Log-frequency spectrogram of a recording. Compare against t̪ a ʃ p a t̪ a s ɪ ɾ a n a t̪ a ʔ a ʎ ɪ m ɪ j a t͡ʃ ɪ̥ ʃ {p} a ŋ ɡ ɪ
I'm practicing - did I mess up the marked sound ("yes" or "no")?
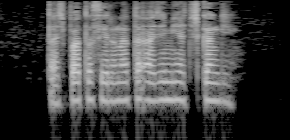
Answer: yes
